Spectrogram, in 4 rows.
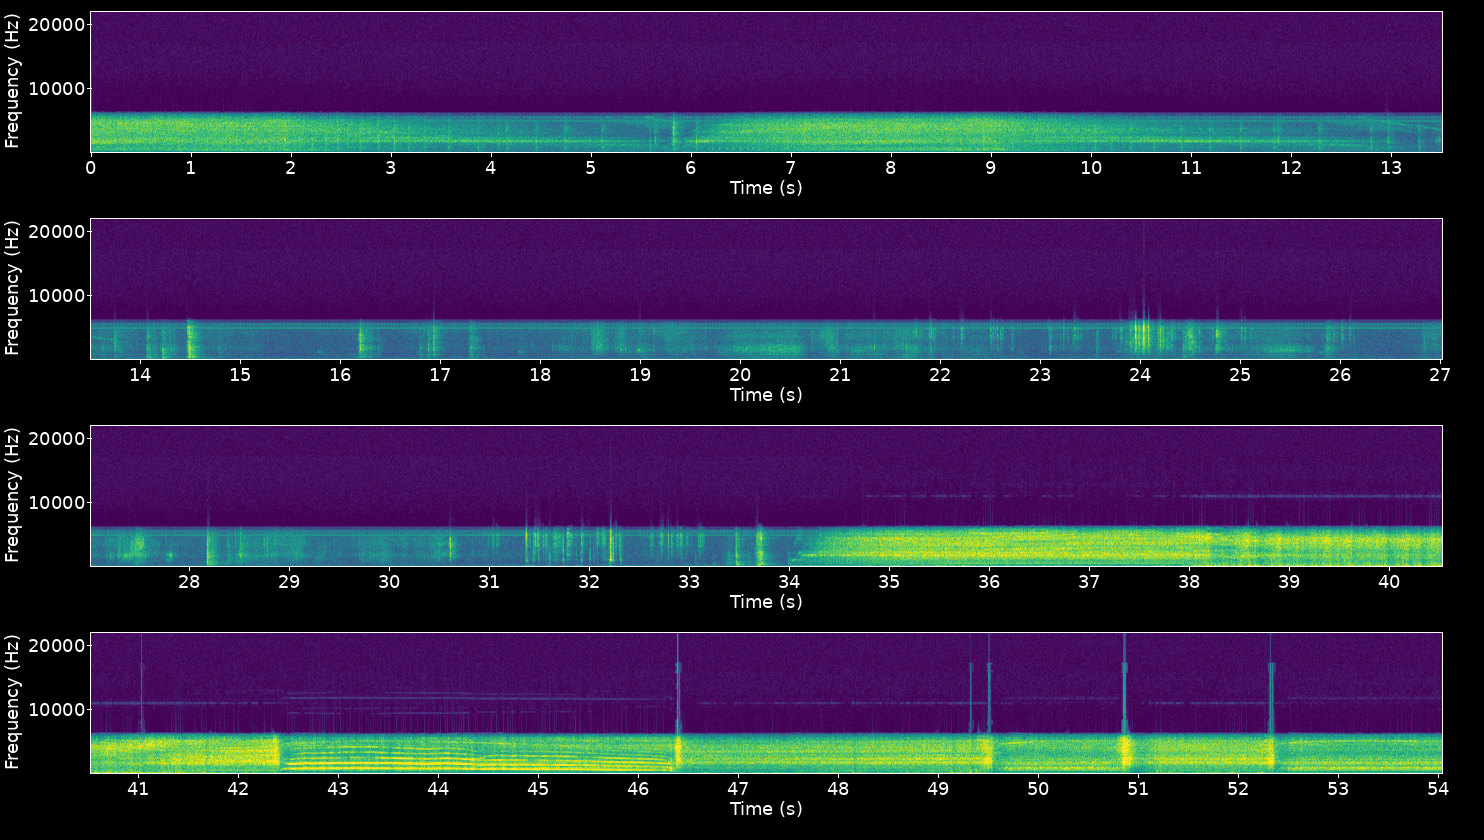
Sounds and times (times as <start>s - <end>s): Vacuum cleaner: 0.0s - 13.6s, 34.0s - 54.0s.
